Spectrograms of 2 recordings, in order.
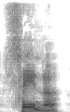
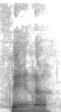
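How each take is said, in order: First: The first consonant sounds like an s. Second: The first consonant sounds like a th.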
